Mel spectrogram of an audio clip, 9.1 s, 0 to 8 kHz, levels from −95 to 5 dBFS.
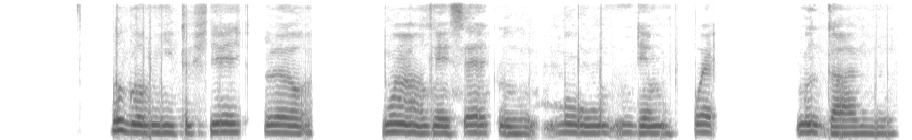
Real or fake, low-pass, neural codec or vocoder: fake; 7.2 kHz; codec, 16 kHz, 2 kbps, FreqCodec, larger model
